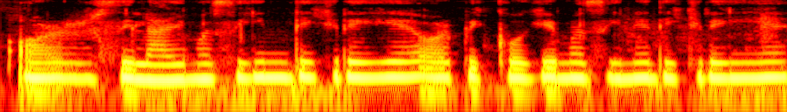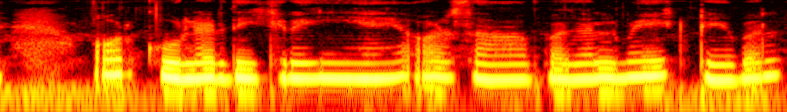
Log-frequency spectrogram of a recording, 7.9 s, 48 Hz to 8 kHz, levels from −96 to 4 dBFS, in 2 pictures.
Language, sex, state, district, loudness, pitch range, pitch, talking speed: Hindi, female, Haryana, Jhajjar, -14 LUFS, 220-235 Hz, 230 Hz, 190 wpm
